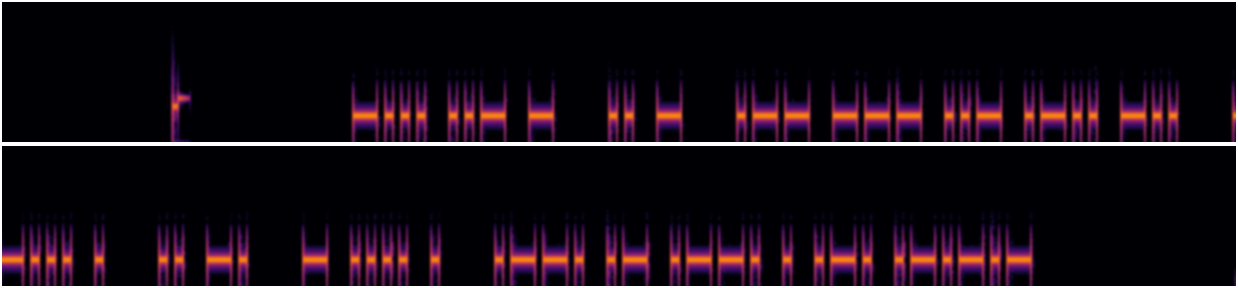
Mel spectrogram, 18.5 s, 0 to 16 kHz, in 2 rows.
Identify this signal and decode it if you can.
Morse code, heard as a keyed tone, about 20 wpm, 700 Hz. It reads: BUT IT WOULD BE IN THE PAPER.
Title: Sentences from Top 300 Words 20wpm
